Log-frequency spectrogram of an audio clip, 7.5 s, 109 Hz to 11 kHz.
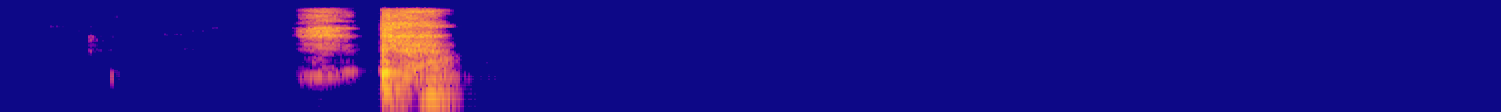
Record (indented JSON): {
  "cough_length": "7.5 s",
  "cough_amplitude": 27998,
  "cough_signal_mean_std_ratio": 0.17,
  "survey_phase": "beta (2021-08-13 to 2022-03-07)",
  "age": "65+",
  "gender": "Male",
  "wearing_mask": "No",
  "symptom_none": true,
  "smoker_status": "Ex-smoker",
  "respiratory_condition_asthma": false,
  "respiratory_condition_other": false,
  "recruitment_source": "REACT",
  "submission_delay": "2 days",
  "covid_test_result": "Negative",
  "covid_test_method": "RT-qPCR"
}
